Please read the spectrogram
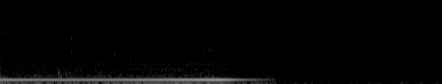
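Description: A single steady pure tone, low in pitch, that swells slightly and then fades away about two and a half seconds in.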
